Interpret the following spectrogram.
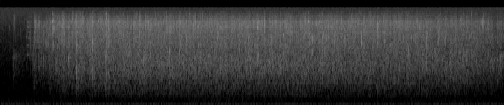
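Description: Audience applauding: many hands clapping, swelling up in the first second and holding steady, easing slightly near the end.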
